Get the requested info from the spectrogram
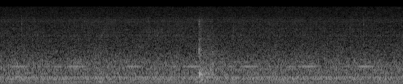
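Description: Steady background hum of the room, like a fan or ventilation, with one brief click about halfway through.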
